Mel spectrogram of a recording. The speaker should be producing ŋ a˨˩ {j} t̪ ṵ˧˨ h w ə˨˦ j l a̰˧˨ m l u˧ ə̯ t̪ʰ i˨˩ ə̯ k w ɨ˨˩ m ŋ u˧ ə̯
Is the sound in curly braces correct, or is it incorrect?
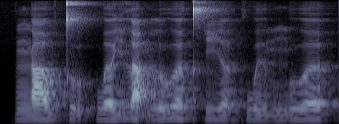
incorrect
